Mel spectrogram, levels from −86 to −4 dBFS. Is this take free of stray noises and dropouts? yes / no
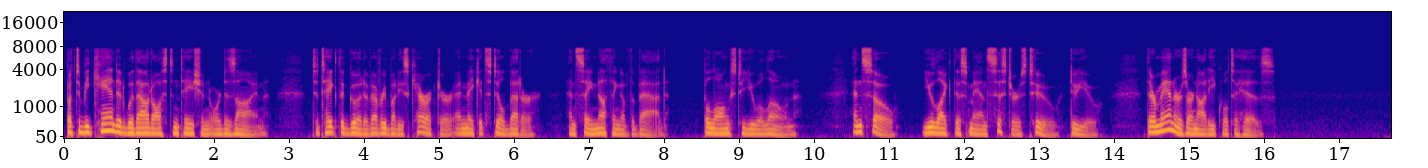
yes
